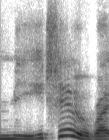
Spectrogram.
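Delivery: adorable, put-on British accent. Retelling what the editor replied at a Worldcon: David Thomas Moore's British accent. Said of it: "he said that in a really adorable British accent".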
